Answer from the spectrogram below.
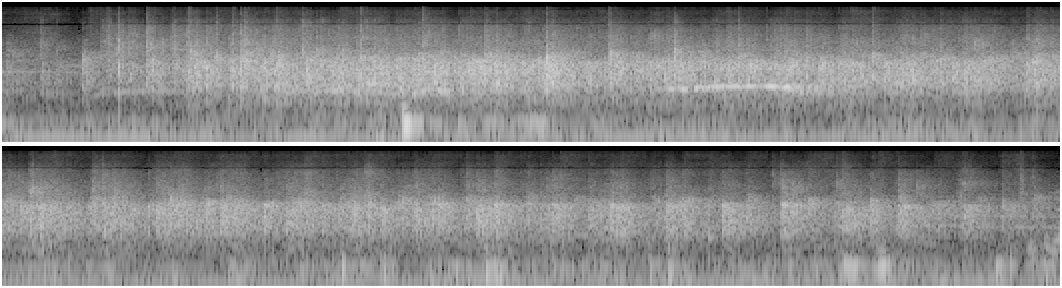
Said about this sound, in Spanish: ¿Le damos un aplauso y que se suba?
